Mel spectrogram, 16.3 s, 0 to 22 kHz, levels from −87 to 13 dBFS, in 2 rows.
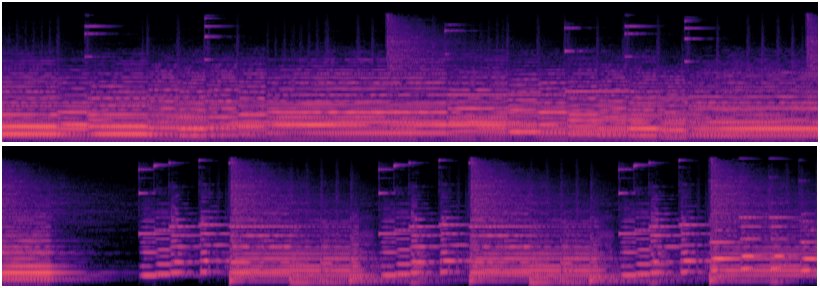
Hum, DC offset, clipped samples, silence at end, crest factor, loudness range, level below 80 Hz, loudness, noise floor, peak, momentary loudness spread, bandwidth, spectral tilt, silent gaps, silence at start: none; under 0.1%; under 0.1%; 0 s; 14 dB; 4 LU; -60 dBFS; -30 LUFS; -58 dBFS; -16 dBFS; 7 LU; 16 kHz; -5.5 dB/octave; none; 0 s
